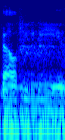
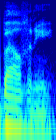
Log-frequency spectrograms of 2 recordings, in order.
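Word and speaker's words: Balvenie: to be honest with you so is it balvan did I finally say it right yeah Balvin balvini is what Shane calls it I don't know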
